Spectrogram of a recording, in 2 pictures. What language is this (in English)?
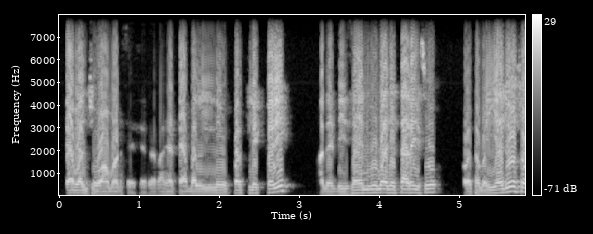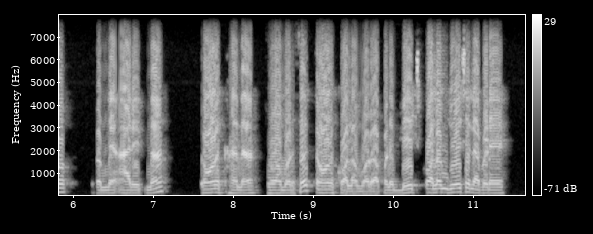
Gujarati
